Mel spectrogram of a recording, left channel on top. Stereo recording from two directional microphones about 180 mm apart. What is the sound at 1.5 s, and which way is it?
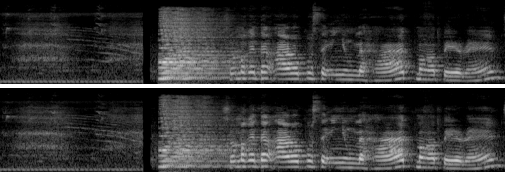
Music, centre (ahead or behind).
